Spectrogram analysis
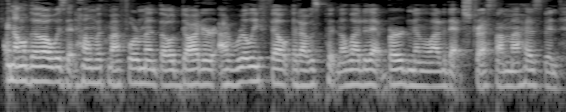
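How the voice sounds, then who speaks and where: A woman in her thirties with a slight head cold, giving an earnest, chatty business pitch on a live stream, with many fillers and restarts. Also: level tone, very fast. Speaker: network marketing presenter.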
